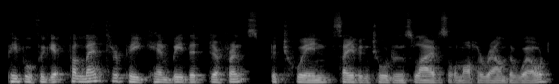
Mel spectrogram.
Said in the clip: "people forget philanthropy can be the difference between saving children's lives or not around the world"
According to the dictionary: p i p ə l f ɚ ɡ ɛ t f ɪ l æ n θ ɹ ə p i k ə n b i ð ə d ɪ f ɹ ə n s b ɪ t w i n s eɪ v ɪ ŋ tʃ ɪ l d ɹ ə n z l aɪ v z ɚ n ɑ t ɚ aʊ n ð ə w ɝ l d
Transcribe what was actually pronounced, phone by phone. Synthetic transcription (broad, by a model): p i p l f ɚ ɡ ɛ t f ɪ l æ n θ ɹ ə p i k ə n b i ð ə d ɪ f ɹ ə n s b ɪ t w i n s eɪ v ɪ ŋ tʃ ɪ l d ɹ ə n z l aɪ v z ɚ n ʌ t ɚ aʊ n ð ə w ɝ l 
